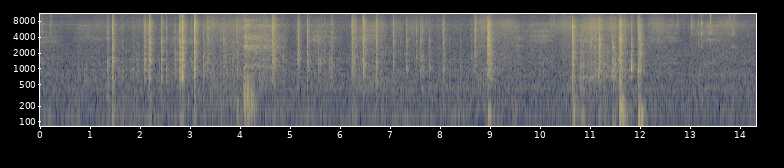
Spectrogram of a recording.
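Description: Irregular clicks and taps of hard plastic and small screws being handled as the back cover is fitted onto a Corvette CJ2 HVAC control module's black plastic case and its screws are set in place.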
